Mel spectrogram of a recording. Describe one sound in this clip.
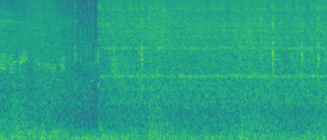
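An energy weapon fires with a buzzing hum.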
